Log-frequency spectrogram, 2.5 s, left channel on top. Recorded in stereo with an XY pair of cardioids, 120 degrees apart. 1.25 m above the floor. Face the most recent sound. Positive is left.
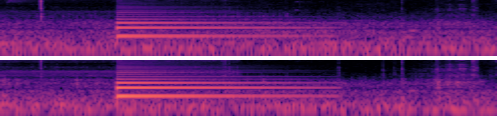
turn(degrees=-30)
